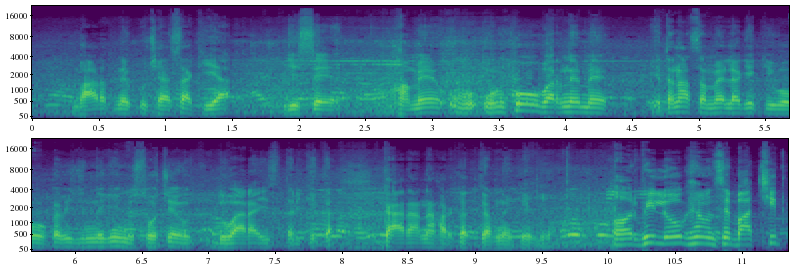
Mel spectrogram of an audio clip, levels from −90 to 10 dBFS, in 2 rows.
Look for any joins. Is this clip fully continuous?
yes; 0 cuts

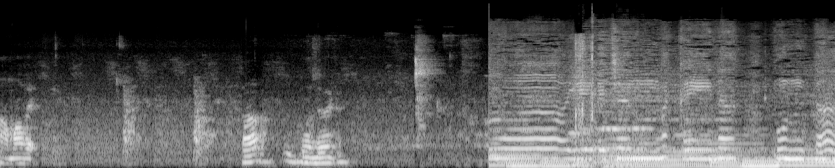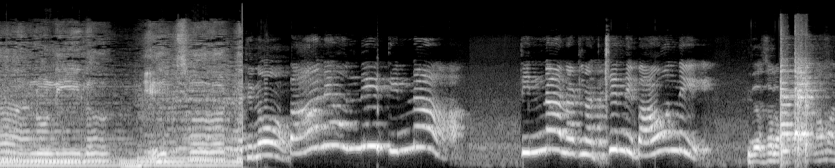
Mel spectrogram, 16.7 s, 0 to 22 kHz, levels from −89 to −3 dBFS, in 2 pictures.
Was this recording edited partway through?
yes; 1 cut; at 10.8 s

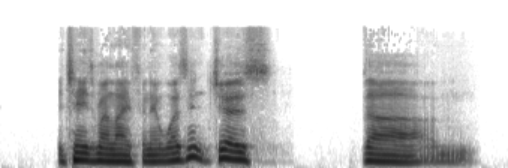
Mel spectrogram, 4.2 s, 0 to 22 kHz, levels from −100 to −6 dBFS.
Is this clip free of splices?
yes; 0 cuts

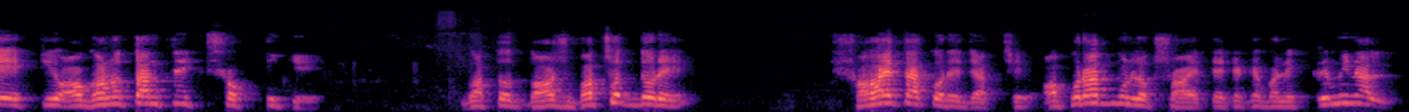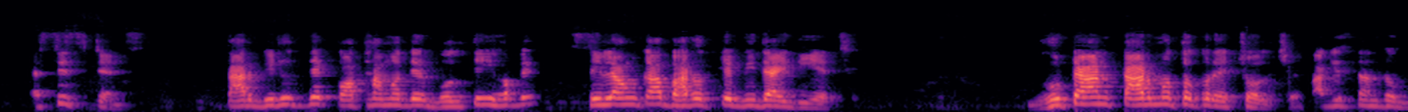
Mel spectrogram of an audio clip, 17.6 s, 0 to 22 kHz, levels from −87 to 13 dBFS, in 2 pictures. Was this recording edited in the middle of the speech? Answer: yes; 1 cut; at 12.3 s

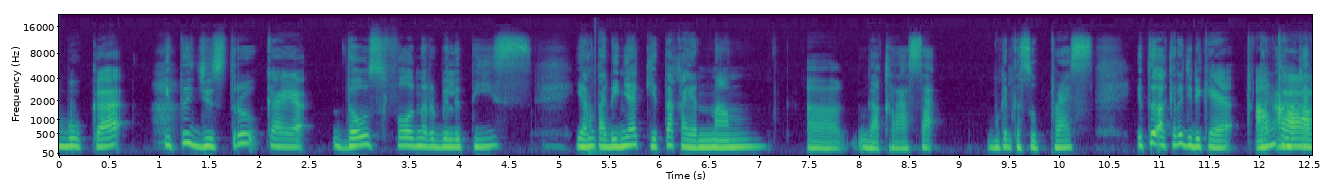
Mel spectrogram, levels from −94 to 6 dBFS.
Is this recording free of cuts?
yes; 0 cuts

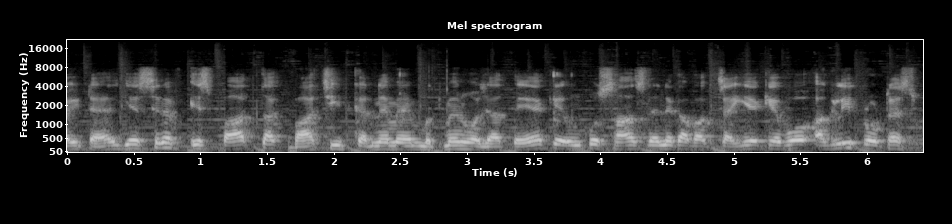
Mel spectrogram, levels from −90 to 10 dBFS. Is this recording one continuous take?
no; 2 cuts; at 0.9 s, 1.7 s

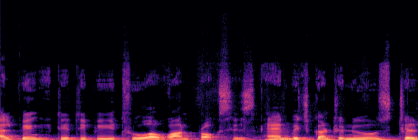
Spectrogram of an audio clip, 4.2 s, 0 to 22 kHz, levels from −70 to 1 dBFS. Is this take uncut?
yes; 0 cuts

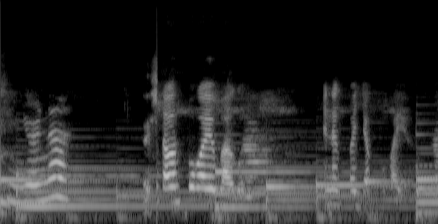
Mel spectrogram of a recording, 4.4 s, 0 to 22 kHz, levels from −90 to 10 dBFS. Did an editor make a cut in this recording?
yes; 1 cut; at 1.6 s

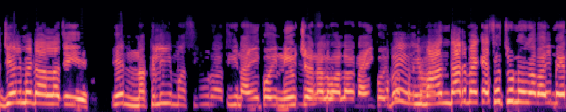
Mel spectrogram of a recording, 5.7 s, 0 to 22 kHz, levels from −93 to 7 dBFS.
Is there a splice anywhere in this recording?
yes; 2 cuts; at 2.1 s, 3.8 s

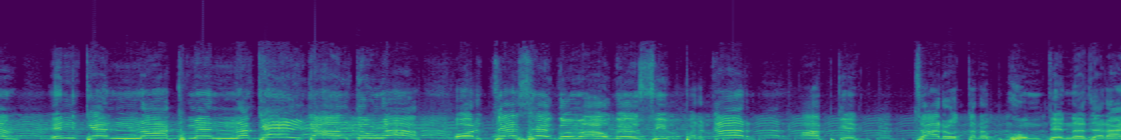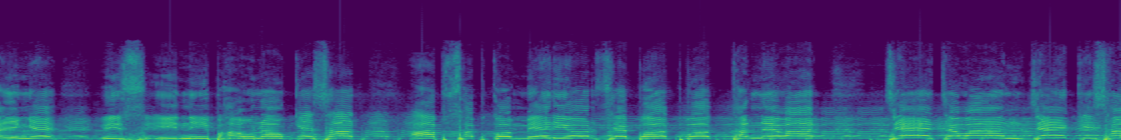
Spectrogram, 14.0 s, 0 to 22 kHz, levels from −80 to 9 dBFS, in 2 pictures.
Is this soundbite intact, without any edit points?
yes; 0 cuts

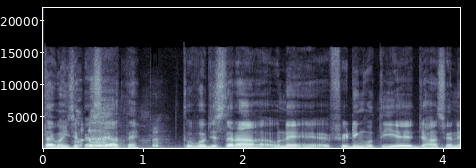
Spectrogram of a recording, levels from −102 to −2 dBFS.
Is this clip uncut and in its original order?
yes; 0 cuts

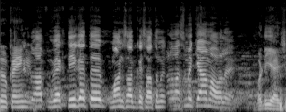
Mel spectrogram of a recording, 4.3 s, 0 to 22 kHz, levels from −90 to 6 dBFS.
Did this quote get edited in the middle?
yes; 1 cut; at 2.5 s

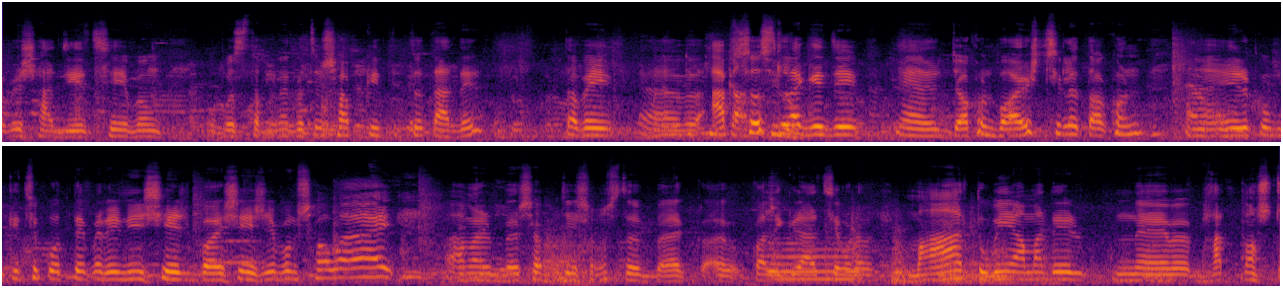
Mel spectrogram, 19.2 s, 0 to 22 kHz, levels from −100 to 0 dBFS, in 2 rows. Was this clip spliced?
no; 0 cuts

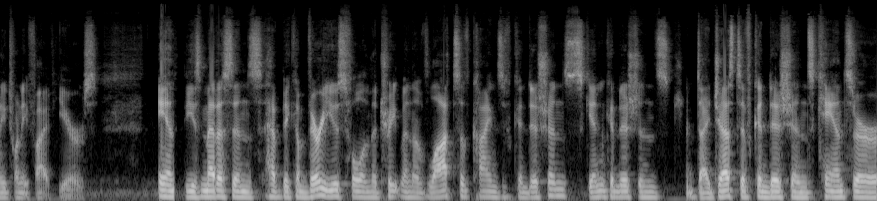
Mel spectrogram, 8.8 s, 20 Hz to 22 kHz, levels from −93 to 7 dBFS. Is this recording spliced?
yes; 2 cuts; at 1.8 s, 6.9 s

